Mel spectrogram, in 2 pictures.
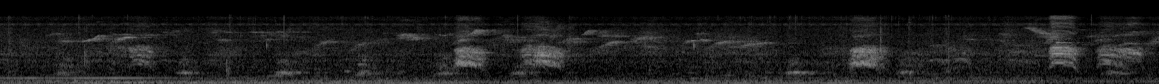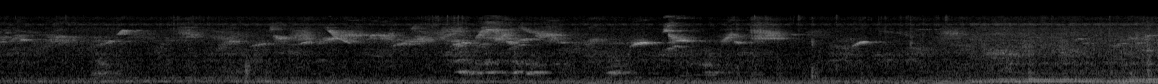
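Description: Birds chirping and calling: many short high chirps scattered throughout, with a few louder, harsher calls.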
